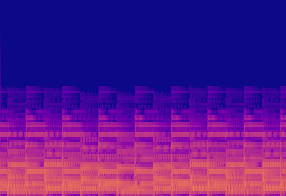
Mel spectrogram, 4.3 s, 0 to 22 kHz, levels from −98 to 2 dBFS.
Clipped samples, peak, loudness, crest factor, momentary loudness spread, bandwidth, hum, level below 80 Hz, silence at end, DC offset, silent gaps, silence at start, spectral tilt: under 0.1%; -24 dBFS; -36 LUFS; 12 dB; 2 LU; 3.6 kHz; none; -64 dBFS; 0 s; under 0.1%; none; 0 s; -10 dB/octave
